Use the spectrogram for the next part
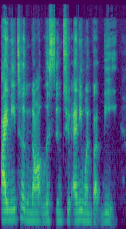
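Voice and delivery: normal talking voice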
